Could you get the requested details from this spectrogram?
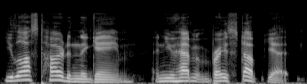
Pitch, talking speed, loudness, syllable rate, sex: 140 Hz, 235 wpm, -19 LUFS, 5.4 syllables/s, male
